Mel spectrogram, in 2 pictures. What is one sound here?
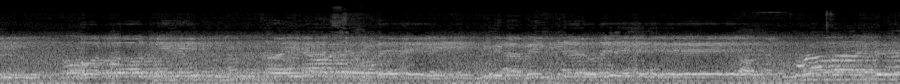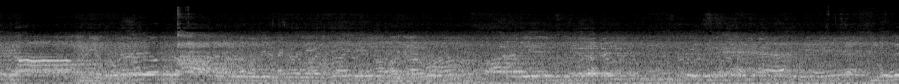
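A group of mourners sing a slow, mournful hymn together.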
